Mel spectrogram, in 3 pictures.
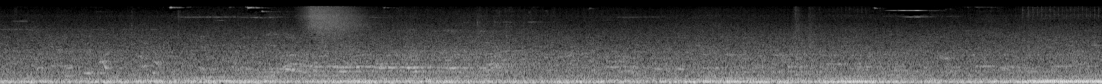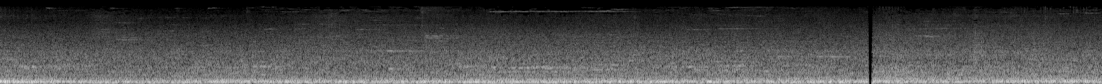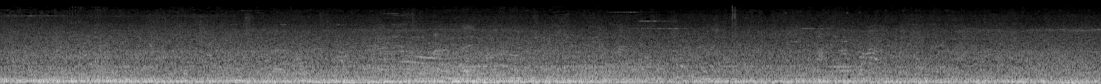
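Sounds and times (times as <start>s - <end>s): heavy road traffic: 0.0s - 33.0s.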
